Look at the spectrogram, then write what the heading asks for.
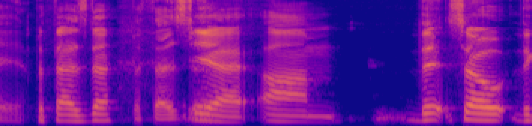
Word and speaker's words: Bethesda: it Betha how do you say it Bethesda Bethesda yeah um the so the games are made by or like the ones you like Oblivion and Skyrim and stuff are made by um Bethesda studio and then the online one is zenax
